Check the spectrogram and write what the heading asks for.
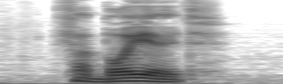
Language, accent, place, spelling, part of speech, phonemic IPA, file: German, Germany, Berlin, verbeult, verb / adjective, /fɛɐ̯ˈbɔɪ̯lt/, De-verbeult.ogg
- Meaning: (verb) past participle of verbeulen; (adjective) battered, dented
